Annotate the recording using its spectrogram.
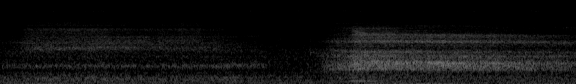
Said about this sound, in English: to take a deep full breath in through the nostrils. Exhaling out through the mouth with a sigh.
